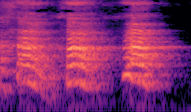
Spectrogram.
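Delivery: हाँ as one soft, high nasalised syllable; correct nasal sound. Shown as a demonstration. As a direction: demonstrate हाँ softly, separated, with no ण. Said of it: "इसका उच्चारण मैं बोल रहा हूं".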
